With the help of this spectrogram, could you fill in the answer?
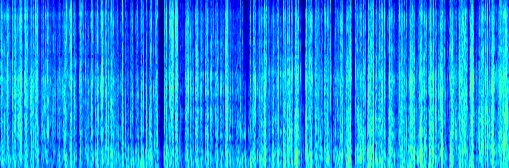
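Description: A long decorated acrylic nail scratches and crinkles the clear cellophane film wrapped over a heart-print gift. The result is a dense, continuous run of bright, crisp crackles and rustles, with a brief near-silent gap about a third of the way through.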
